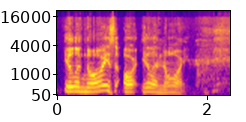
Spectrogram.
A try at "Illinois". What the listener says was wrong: Illinois. The S is silent, but a lot of people outside of the Midwest, do say Illinois.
